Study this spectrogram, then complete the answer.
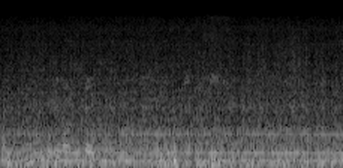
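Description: A big motorboat passes close to a small sailing boat out on the water, its engine a steady low drone under wind noise, and a voice speaks over it.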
